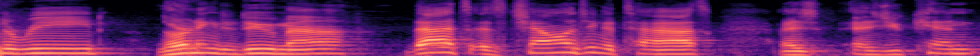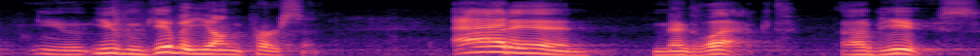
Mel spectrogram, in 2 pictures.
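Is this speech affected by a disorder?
No.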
